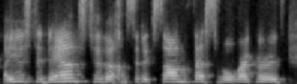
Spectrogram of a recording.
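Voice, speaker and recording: A woman rabbi talks in a lively, chatty way over a video call. Her voice sits a little high. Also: brisk. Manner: lively, chatty, sings snatches of song. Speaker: synagogue rabbi. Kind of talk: webinar personal remarks.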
